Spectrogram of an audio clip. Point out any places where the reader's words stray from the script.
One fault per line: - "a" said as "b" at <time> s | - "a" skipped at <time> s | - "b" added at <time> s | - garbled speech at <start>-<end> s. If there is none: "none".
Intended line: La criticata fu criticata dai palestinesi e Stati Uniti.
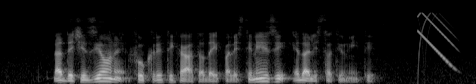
- "criticata" said as "decisione" at 0.6 s
- "dagli" added at 3.0 s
